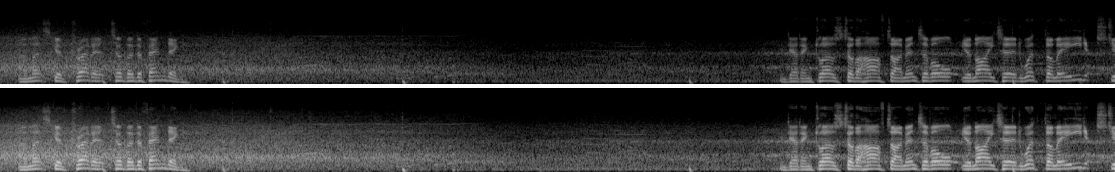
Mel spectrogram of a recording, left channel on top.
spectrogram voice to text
And let's give credit to the defending. Getting close to the half-time interval. United with the lead.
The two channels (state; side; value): quieter; left; 10.9 dB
